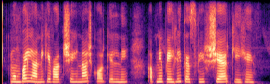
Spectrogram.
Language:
Hindi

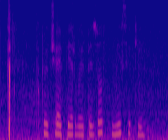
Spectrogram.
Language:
Russian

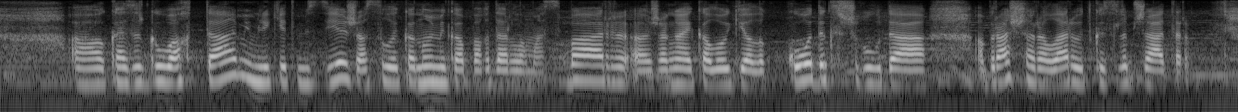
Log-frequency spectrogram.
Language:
Kazakh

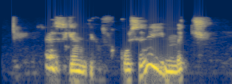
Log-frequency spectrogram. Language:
Kabyle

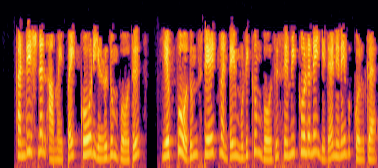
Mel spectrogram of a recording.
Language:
Tamil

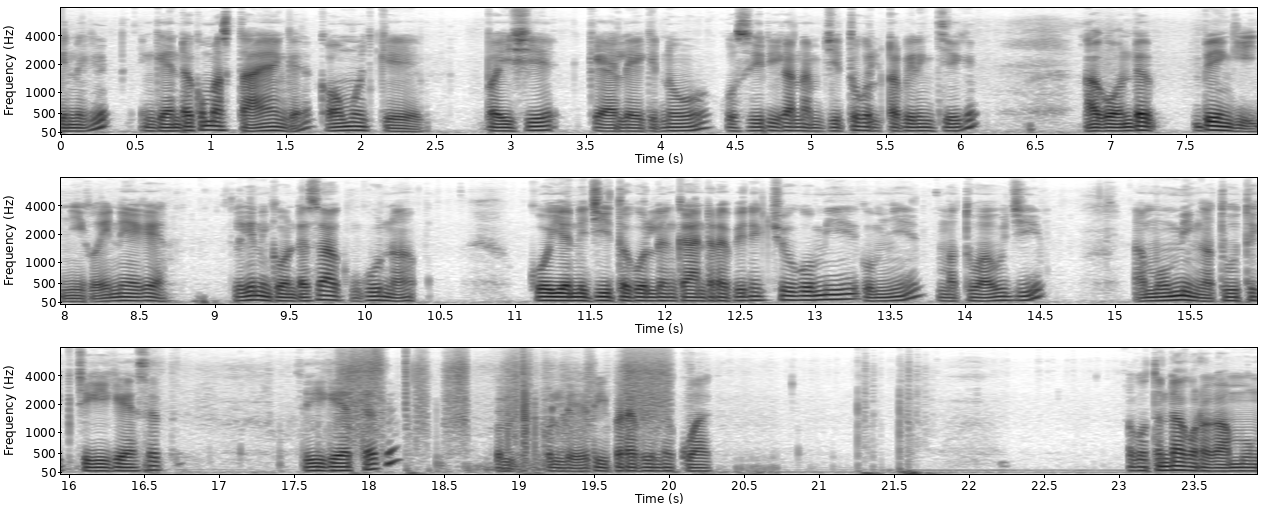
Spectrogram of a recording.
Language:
Kalenjin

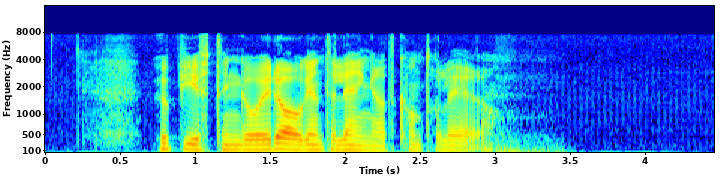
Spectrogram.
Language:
Swedish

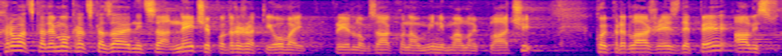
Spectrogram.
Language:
Croatian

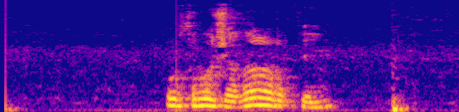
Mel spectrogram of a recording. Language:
Kabyle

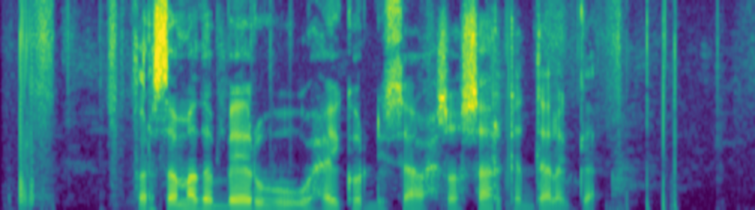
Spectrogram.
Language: Somali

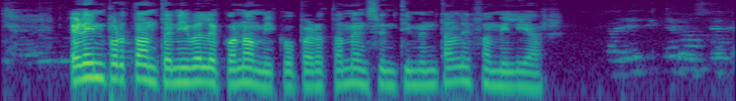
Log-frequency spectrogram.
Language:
Galician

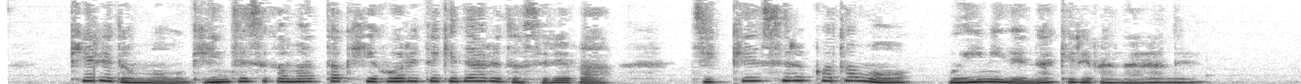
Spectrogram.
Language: Japanese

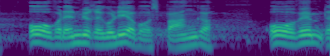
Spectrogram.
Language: Danish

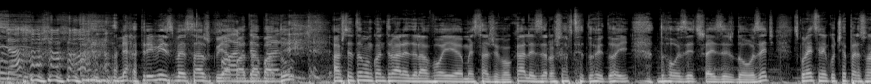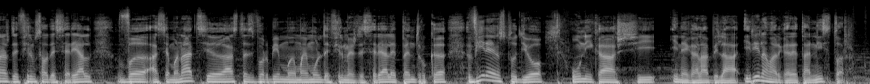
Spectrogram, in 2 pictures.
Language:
Romanian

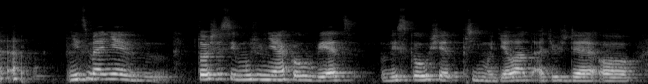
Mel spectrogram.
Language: Czech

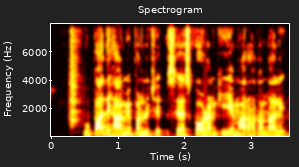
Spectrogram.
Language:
Telugu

